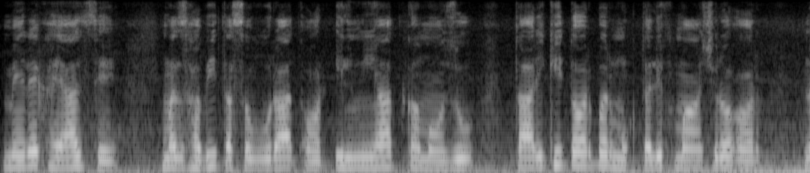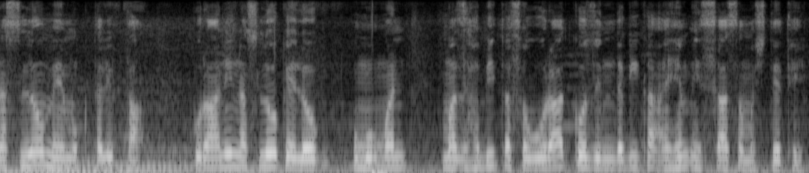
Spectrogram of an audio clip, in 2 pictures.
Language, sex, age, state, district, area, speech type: Urdu, male, 60+, Maharashtra, Nashik, rural, spontaneous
